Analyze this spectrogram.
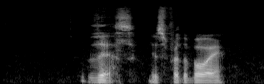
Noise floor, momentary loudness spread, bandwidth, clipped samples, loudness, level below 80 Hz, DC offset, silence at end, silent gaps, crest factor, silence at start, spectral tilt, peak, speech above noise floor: -64 dBFS; 8 LU; 16 kHz; under 0.1%; -21 LUFS; -54 dBFS; under 0.1%; 0.4 s; none; 20 dB; 0.8 s; -4 dB/octave; -2 dBFS; 44 dB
